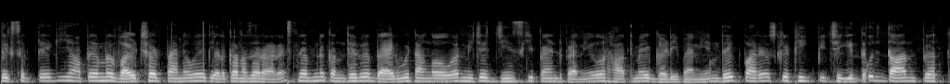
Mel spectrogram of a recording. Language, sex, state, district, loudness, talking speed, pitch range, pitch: Hindi, male, Uttarakhand, Uttarkashi, -18 LUFS, 345 wpm, 140-165 Hz, 155 Hz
